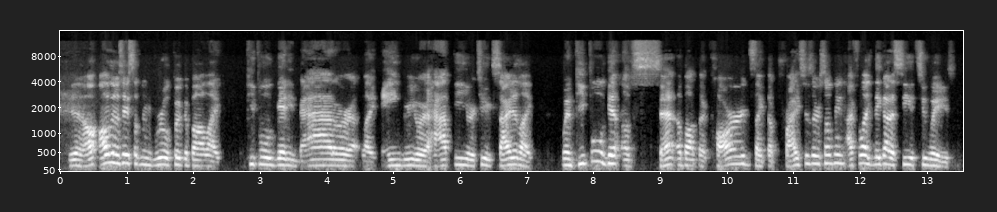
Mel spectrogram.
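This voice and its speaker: Talking at a moderate pace with an American accent, a man has a high voice and ordinary pitch variation. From Las Vegas, US. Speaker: trading card vendor. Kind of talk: casual chat.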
